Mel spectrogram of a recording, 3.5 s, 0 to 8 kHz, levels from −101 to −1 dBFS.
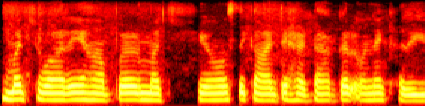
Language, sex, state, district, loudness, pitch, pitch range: Hindi, female, Uttarakhand, Uttarkashi, -15 LUFS, 190 Hz, 180-195 Hz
